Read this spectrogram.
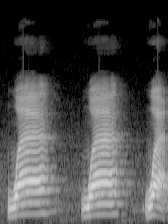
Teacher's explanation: kedua bibir dengan posisi maju seperti mengucapkan huruf u jadi posisi bibir Harus Ma maju nah banyak orang wa wa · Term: huruf Wau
